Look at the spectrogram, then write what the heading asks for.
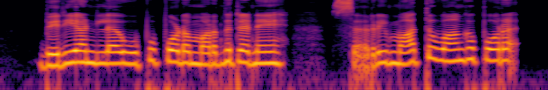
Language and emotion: Tamil, fearful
